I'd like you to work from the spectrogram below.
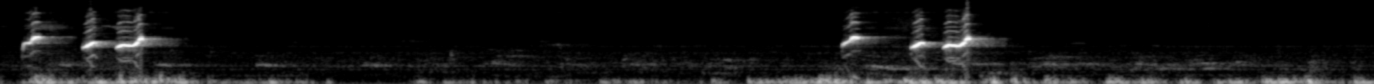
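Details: Ruby-throated bulbul singing for caged-bird stimulation, two bursts of the same clear phrase about four seconds apart: a rising whistle and two quick dropping notes, with low thumping noise beneath.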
